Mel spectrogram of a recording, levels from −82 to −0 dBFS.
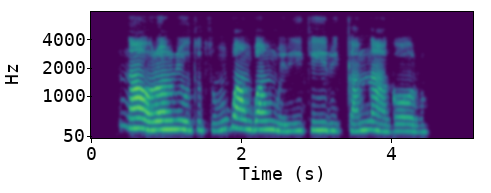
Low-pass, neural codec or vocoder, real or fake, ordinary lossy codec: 7.2 kHz; none; real; none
